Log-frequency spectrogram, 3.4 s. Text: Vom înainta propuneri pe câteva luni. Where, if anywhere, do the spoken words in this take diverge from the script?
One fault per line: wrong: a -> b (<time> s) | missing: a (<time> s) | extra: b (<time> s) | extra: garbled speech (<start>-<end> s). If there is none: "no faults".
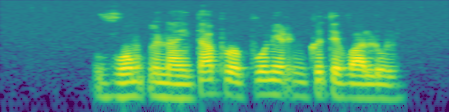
wrong: pe -> în (2.2 s)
